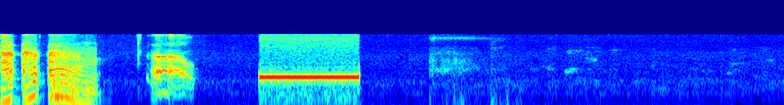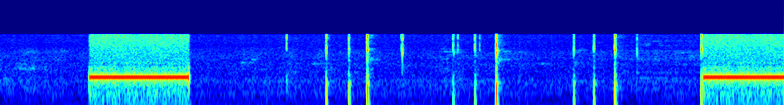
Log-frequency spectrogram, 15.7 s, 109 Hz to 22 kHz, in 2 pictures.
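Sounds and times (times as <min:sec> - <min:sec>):
speech: 0:00.0 - 0:00.6
telephone ringback tone: 0:02.6 - 0:03.6, 0:08.8 - 0:09.8, 0:14.9 - 0:15.6
faint clicks and taps: 0:10.6 - 0:15.0.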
